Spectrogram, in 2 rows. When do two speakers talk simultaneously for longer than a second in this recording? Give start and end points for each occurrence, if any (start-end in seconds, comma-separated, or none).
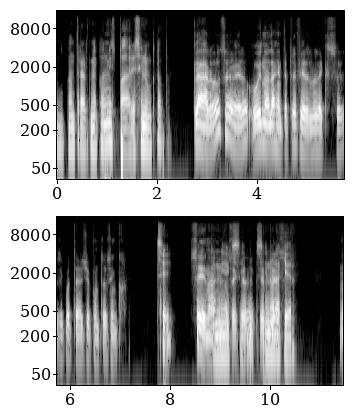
8.8-10.4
